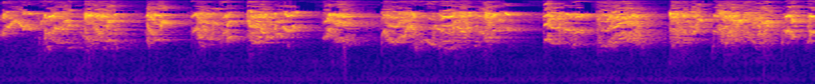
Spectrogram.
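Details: Noisy lovebirds in the sleepy midday hour after feeding: rapid pulses of shrill, scratchy chirping, bursts roughly every half second.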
